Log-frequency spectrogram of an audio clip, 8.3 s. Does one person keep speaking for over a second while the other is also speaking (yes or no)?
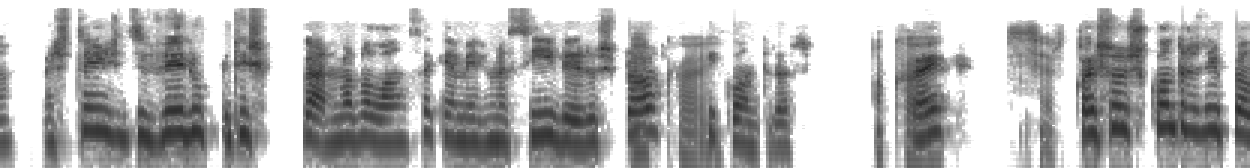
no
